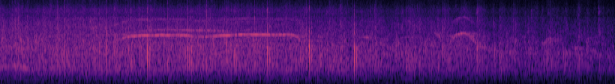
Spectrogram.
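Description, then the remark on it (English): A large crowd claps hands in a steady, dense wash of applause, with a few sharper rhythmic claps standing out early on and a faint whistle or cry riding above it. “Clap your hands, somebody, if you can.”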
